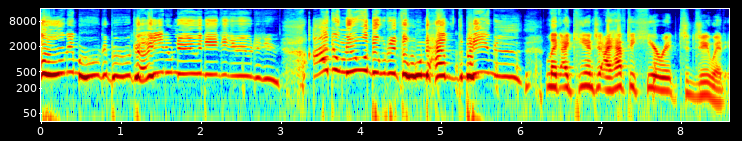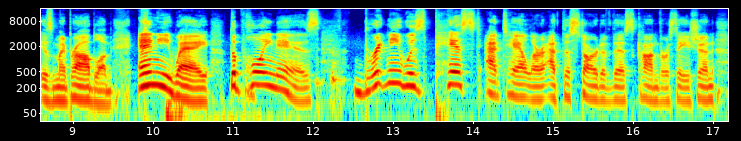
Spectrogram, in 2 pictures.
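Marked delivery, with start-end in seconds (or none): 0.0-6.2 put-on very high, squeaky puppet chef gibberish, "baby" stretched out. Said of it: "more high-pitched when she does it".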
